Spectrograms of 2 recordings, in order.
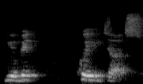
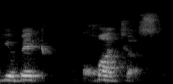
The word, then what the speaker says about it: ubiquitous: for us to learn ubiquitous or you can say ubiquitous so two ways of pronunciation this is the adverb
